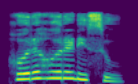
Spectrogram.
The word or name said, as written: ಹೊರಹೊರಡಿಸು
